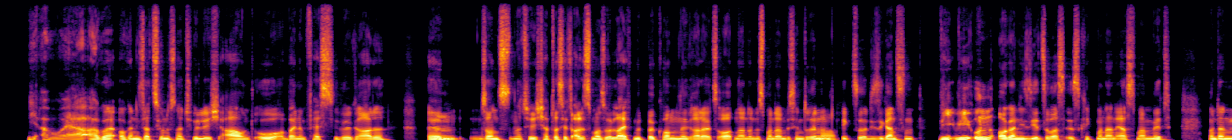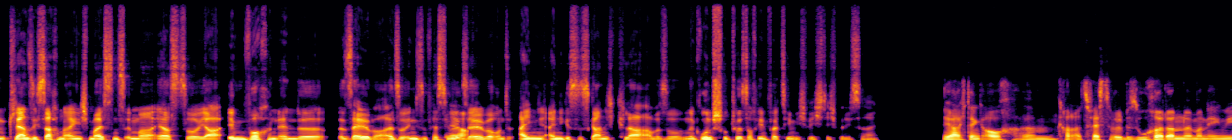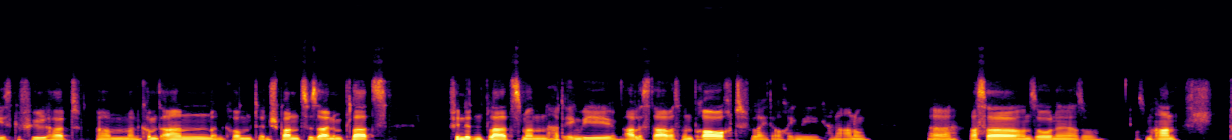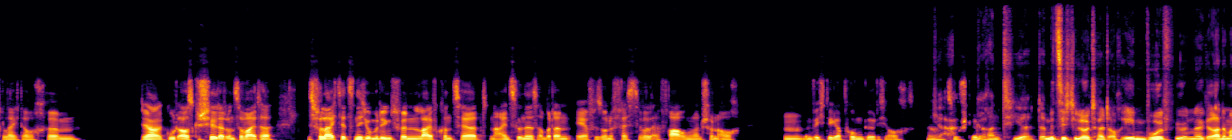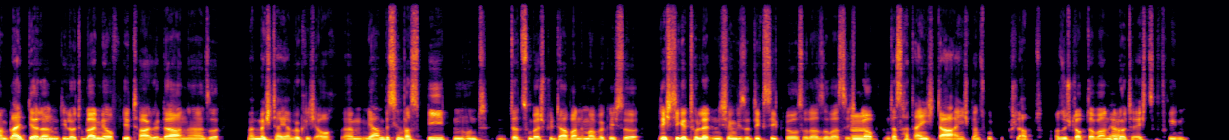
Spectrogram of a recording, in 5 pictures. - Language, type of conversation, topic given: German, podcast, Was macht für dich ein großartiges Live-Konzert aus?
- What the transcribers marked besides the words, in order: none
